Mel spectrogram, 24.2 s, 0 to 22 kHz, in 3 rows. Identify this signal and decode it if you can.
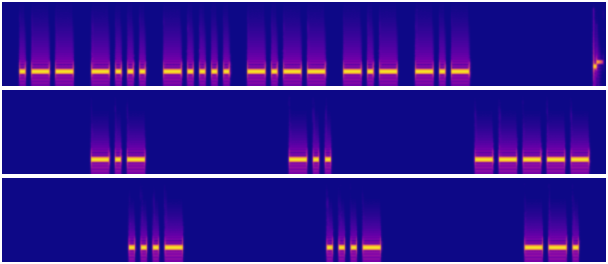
Morse code, heard as a keyed tone, about 15 wpm, spaced as for 6 wpm, 700 Hz. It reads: WB6YKK KD0VVG
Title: USA Call Signs - 6 Characters - 8x Character Spacing - 15wpm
